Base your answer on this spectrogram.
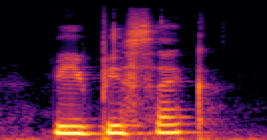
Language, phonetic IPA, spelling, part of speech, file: Czech, [ˈviːpɪsɛk], výpisek, noun, Cs-výpisek.ogg
- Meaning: excerpt, extract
